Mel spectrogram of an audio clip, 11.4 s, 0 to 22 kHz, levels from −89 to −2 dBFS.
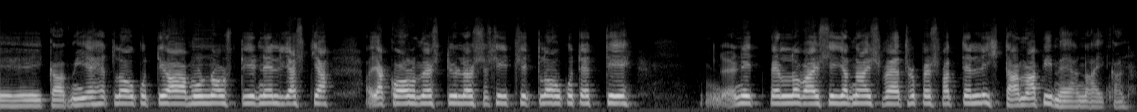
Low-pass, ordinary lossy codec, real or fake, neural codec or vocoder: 19.8 kHz; none; fake; vocoder, 44.1 kHz, 128 mel bands every 256 samples, BigVGAN v2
